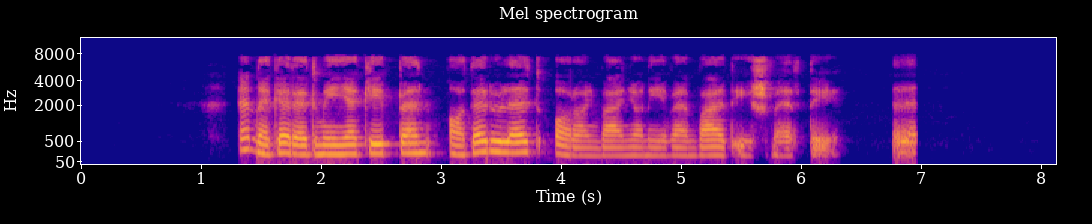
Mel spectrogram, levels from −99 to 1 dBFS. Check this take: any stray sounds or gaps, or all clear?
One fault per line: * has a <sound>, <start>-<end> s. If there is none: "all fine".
* has a laugh, 6.8-7.0 s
